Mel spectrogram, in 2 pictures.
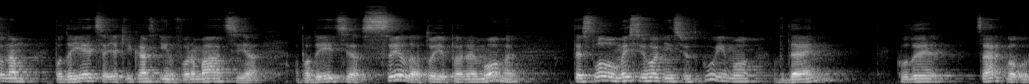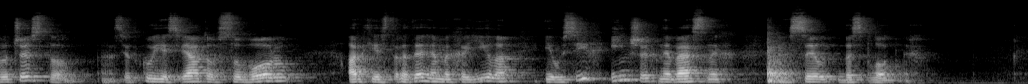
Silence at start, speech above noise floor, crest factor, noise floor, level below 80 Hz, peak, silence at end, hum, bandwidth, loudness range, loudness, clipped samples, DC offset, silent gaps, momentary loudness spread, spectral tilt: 0 s; 36 dB; 20 dB; -56 dBFS; -60 dBFS; -2 dBFS; 1.05 s; none; 13.5 kHz; 4 LU; -21 LUFS; under 0.1%; under 0.1%; none; 13 LU; -5.5 dB/octave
